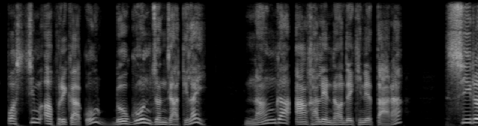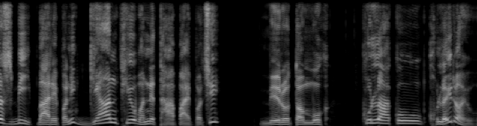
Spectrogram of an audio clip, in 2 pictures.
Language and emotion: Nepali, surprised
